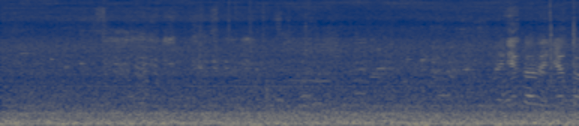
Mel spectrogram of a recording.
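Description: A jet engine roars steadily with a low rumble inside an airliner cabin.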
